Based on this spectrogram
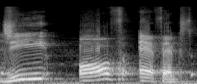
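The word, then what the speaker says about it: g∘f: यानी कि जी ओ एफ को हम पढ़ते कैसे हैं? इसका प्रोनाउंसिएशन कैसे करते हैं? इसको बोलते हैं जी ऑफ एफx। O means of.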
